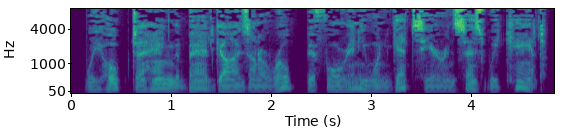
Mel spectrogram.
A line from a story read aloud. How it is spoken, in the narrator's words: Faez translated quietly enough for the words to reach Elvie's ears and no farther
